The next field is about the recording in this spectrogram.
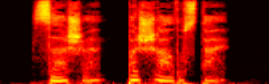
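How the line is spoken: Whisper. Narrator (Russian): прошептала

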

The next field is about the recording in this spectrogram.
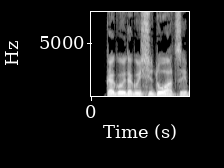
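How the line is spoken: Deep bass voice. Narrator (Russian): пробасил Гучко

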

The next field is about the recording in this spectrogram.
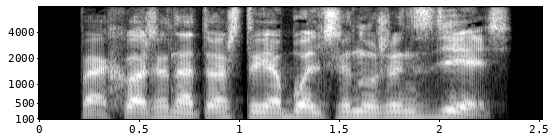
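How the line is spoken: Barked. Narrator (Russian): рявкнул Магвир

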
